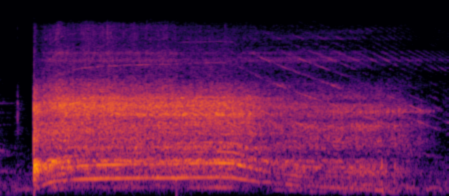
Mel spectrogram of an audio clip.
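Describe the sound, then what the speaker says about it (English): A NutriBullet blender whirs loudly as it blends oats. The motor kicks in abruptly, runs at a steady high-pitched roar for about three seconds, then slowly winds down. "a NutriBullet that I'm gonna use and some oats and blend them"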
